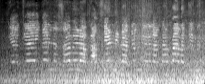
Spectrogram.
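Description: Low road and engine rumble inside a moving motorhome, growing louder about a second in, with a young child's very high-pitched voice calling out in short broken phrases from the back.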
